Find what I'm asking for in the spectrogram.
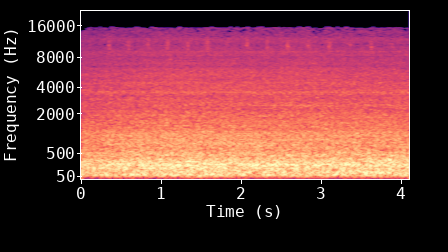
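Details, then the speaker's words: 2004 Lincoln Navigator that died after leaving the freeway, found with its battery not bolted down: steady, even idle hum with no misses, knocks or surging after restarting; alternator or intermittent problem still suspected. "hey let's see if it starts up well I hope so yes that sounds beautiful Oh that is awesome"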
